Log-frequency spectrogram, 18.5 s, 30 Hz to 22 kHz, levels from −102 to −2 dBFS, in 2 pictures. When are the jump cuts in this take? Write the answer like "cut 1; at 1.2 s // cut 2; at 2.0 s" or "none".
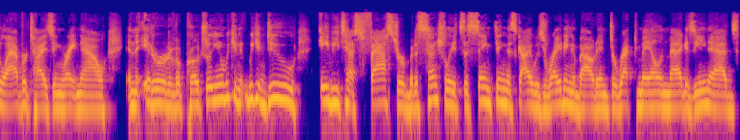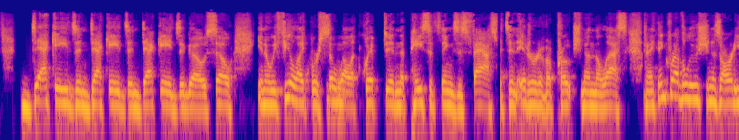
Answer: cut 1; at 15.5 s // cut 2; at 17.3 s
